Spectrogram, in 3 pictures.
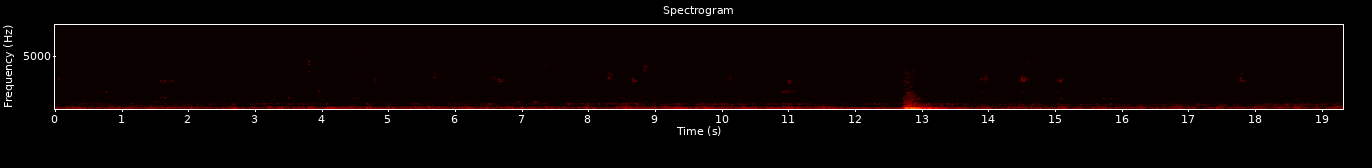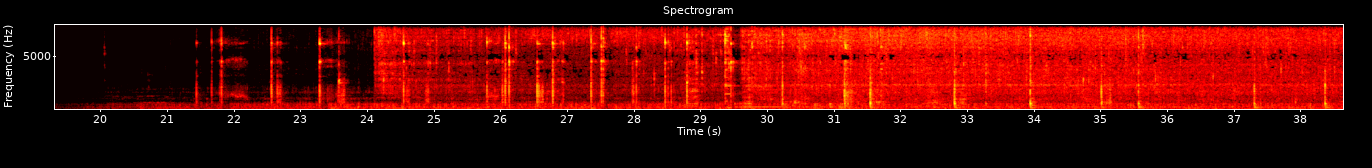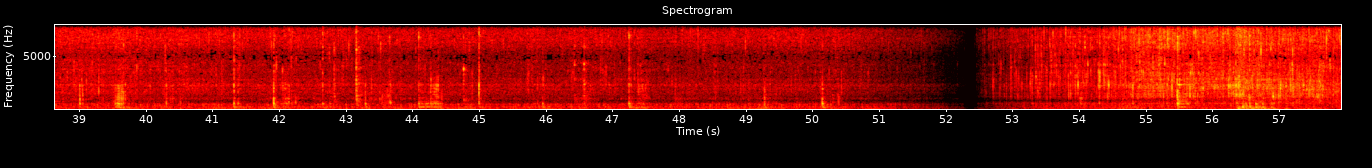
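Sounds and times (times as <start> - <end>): ginger sizzling in oil: 21.4 - 57.9
spatula scraping a pan: 21.5 - 48.3.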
